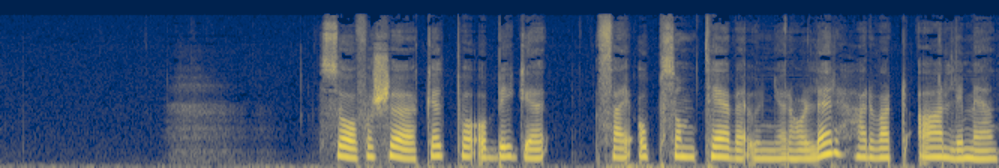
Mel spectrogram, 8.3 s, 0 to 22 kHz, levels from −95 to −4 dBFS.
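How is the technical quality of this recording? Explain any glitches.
Nothing in this recording catches the ear as a glitch, so there's really nothing technical to explain here.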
